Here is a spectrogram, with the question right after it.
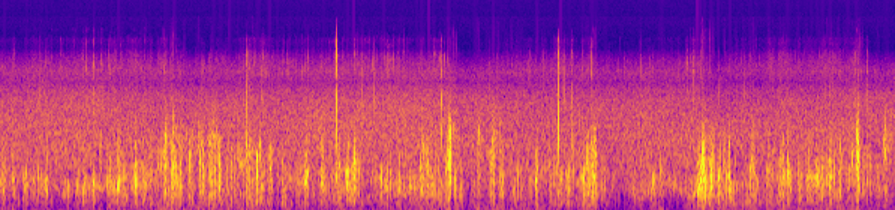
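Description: Steady wind buffeting the microphone with bursts of broadband rumble; no animal voice stands out.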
